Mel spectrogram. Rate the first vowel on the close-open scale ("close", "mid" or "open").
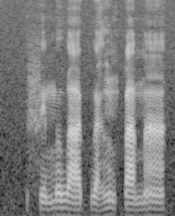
close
